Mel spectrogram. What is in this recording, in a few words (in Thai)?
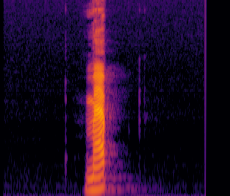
"แม็บ", ภาษาโคราช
